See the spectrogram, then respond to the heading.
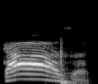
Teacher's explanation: cá é a sílaba mais forte na pronúncia da palavra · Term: sílaba tônica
